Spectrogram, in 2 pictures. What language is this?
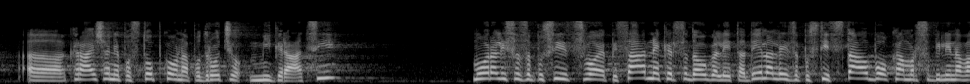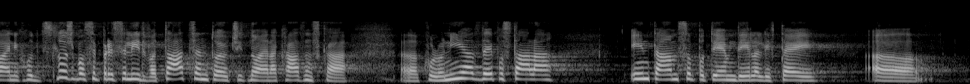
Slovenian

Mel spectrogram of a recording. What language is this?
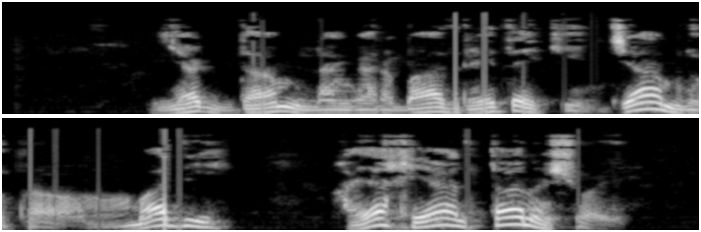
Khowar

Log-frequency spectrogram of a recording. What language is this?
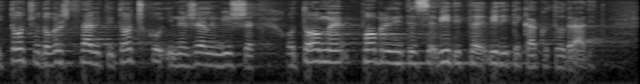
Croatian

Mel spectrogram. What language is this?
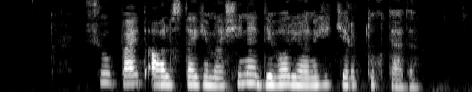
Uzbek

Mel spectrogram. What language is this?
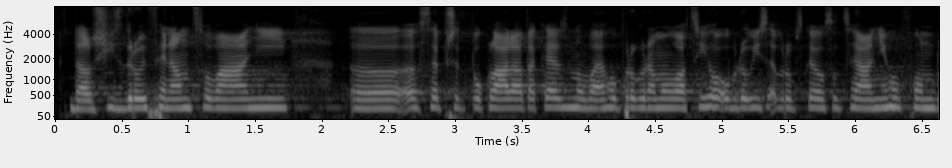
Czech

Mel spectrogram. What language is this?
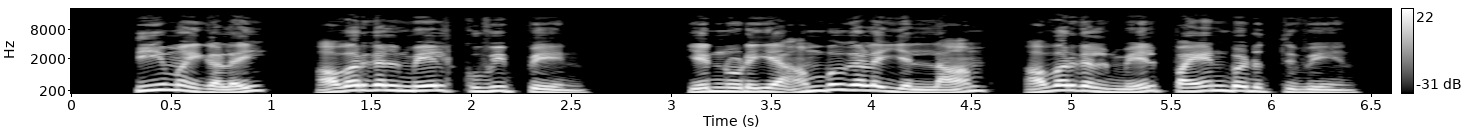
Tamil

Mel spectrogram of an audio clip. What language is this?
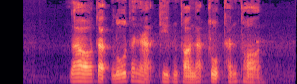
Thai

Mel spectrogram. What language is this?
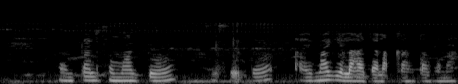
Santali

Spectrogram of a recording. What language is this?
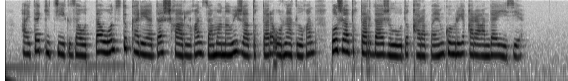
Kazakh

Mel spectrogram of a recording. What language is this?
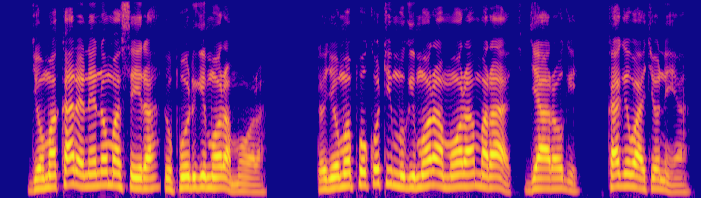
Luo (Kenya and Tanzania)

